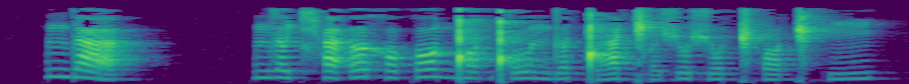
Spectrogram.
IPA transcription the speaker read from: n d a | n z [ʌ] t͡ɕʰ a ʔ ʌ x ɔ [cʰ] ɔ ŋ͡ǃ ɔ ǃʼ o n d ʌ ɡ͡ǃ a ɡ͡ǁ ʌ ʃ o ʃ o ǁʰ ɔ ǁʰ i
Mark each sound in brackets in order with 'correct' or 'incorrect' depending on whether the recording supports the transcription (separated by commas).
correct, incorrect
